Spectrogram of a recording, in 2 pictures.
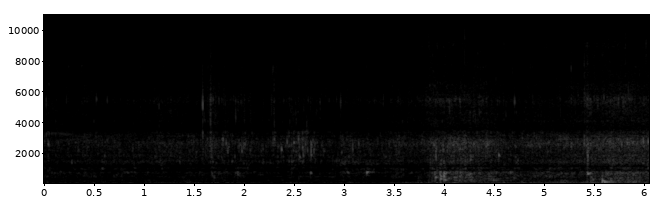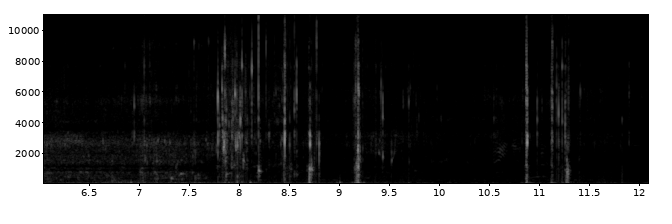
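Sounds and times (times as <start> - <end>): water rushing and gurgling underwater: 0.0 - 12.0
sharp splashes: 7.0 - 9.8.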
